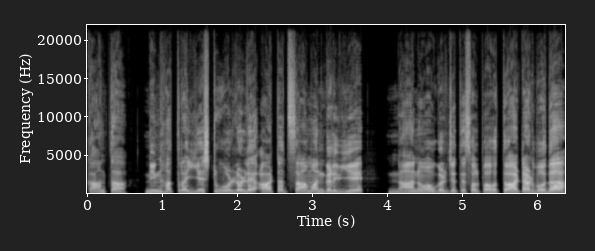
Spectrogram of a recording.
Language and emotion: Kannada, happy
